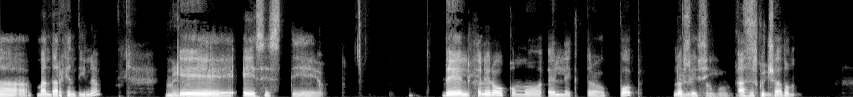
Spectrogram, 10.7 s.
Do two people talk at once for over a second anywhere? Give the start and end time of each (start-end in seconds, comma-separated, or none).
8.4-9.8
